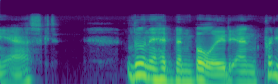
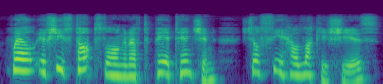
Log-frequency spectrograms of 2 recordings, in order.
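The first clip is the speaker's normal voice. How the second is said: put-on lightly raised girl voice; young woman's wry thought; Hermione voice; 10 semitones higher, 4 dB louder than usual.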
